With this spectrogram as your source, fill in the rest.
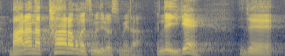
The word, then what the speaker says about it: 마라나타: 해석이 한 가지가 더 가능합니다 제가 뭐라고 말씀드릴게요 발음을 마라나타라고 말씀을 드렸습니다 근데 이게 이제 언어에 따라서 한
